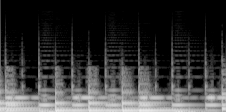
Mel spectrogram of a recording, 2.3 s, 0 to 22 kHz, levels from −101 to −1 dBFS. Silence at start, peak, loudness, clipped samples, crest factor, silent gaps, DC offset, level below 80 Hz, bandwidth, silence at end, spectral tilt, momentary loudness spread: 0 s; -2 dBFS; -19 LUFS; under 0.1%; 14 dB; none; under 0.1%; -18 dBFS; 2.4 kHz; 0 s; -13.5 dB/octave; 7 LU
